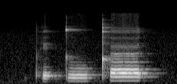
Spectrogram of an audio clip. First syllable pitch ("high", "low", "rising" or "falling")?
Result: low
